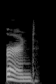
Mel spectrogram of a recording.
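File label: "earned", British English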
